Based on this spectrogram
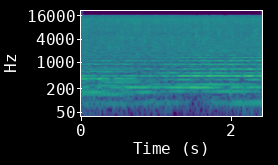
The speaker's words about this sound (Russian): Моросит дождь.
